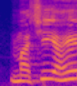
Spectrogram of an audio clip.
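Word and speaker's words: מָשִׁיחַ: griego escuchó escuchó masía es en qué dije mashía es en hebreo repítalo conmigo machilla es en hebreo tras literalizado o traducido al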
